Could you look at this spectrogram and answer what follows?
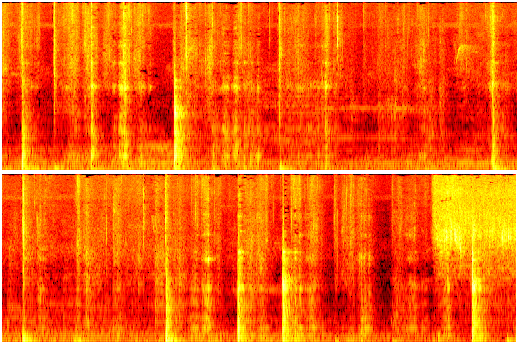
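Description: Stone pestle (ulekan) knocking and scraping in a stone mortar (cobek): irregular thuds as tomato is crushed into raw sambal with shallots, garlic and shrimp paste. A hiss comes in near the end.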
